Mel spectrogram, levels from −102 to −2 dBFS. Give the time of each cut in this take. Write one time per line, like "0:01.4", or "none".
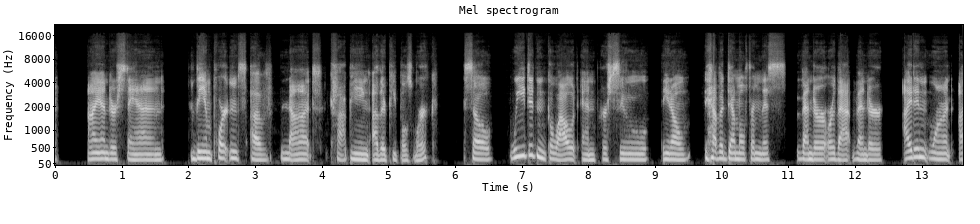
0:04.1
0:09.0
0:09.6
